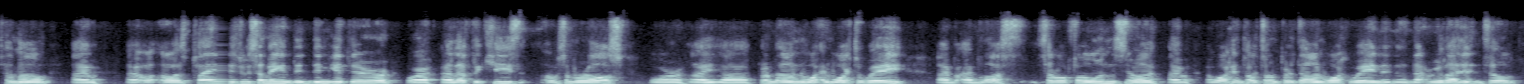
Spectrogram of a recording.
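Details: Adult woman with a brain injury, with a persisting stutter and dysarthria from throat muscle weakness that had left her unable to enunciate words; acquired stuttering.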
